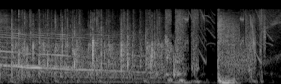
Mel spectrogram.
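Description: An audience claps and cheers in a steady, dense burst of applause lasting a few seconds, with a brief dip before it swells again; a faint high tone lingers underneath.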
